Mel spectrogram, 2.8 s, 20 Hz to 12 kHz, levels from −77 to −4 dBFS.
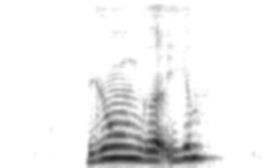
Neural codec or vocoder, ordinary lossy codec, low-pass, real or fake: autoencoder, 48 kHz, 32 numbers a frame, DAC-VAE, trained on Japanese speech; Opus, 24 kbps; 10.8 kHz; fake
